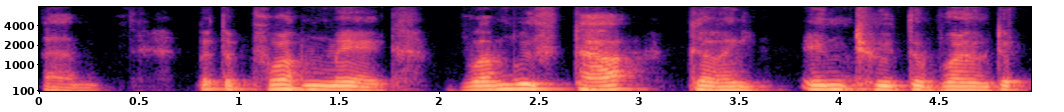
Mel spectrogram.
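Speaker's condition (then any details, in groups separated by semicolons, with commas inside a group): Profound deafness; powerful hearing aids early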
